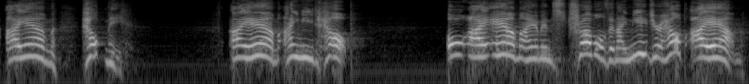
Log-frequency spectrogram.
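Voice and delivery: loud, desperate cry for help, slowing on "Oh, I am". Shown as a demonstration. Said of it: "Do you hear what a different cry that is".

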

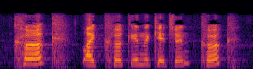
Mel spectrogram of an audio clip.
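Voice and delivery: Cook said short like cook in the kitchen, loud and clear. Shown as a demonstration. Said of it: "Let's practice".

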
